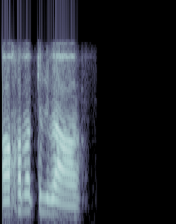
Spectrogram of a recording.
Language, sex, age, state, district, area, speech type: Assamese, male, 45-60, Assam, Nalbari, rural, conversation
